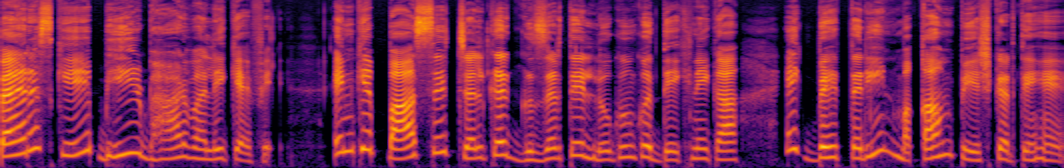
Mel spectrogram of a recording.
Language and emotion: Urdu, happy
